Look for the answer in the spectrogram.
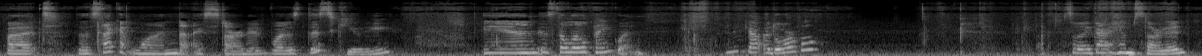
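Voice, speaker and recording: A woman's voice: a little high, slow, a little mellow, a little hiss or hum. A woman in casual chat as a crafting vlogger, rambling and correcting herself with many ums. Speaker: cross-stitch vlogger.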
